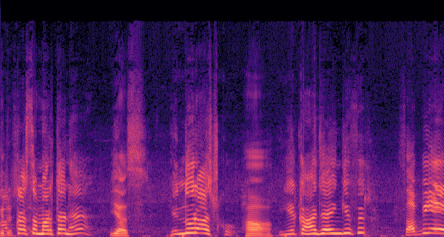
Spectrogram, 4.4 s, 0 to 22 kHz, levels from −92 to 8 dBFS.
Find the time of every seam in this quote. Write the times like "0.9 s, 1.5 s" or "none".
2.8 s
